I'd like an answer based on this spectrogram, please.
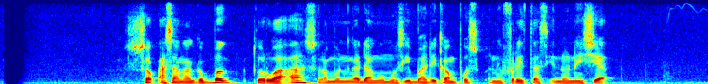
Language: Sundanese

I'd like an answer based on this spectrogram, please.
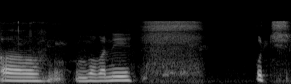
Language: Bodo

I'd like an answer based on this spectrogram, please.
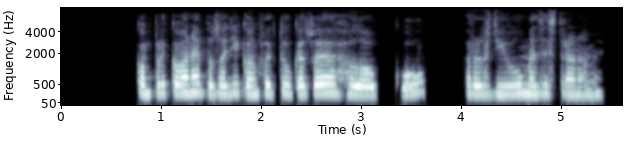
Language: Czech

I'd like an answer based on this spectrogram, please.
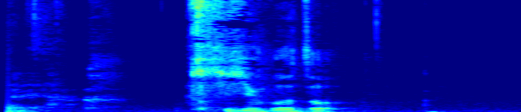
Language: Japanese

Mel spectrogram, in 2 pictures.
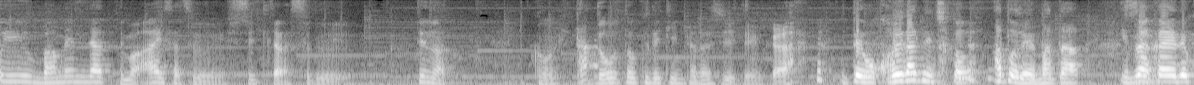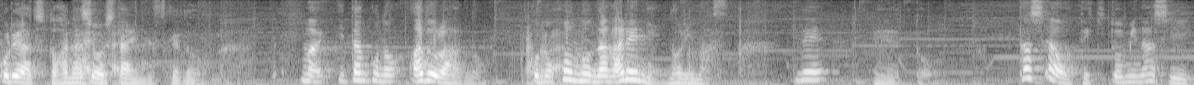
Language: Japanese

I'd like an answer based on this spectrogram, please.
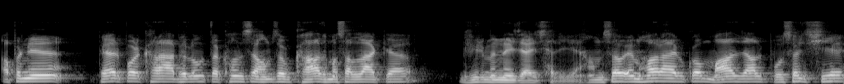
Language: Maithili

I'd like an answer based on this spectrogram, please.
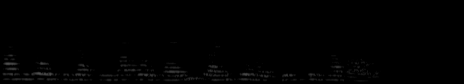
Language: Russian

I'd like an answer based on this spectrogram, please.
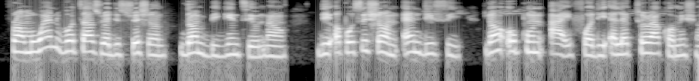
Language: Nigerian Pidgin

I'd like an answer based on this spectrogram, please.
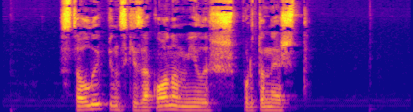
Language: Mari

